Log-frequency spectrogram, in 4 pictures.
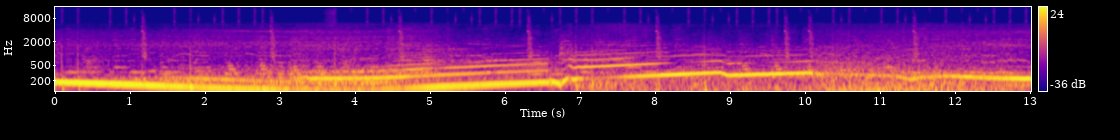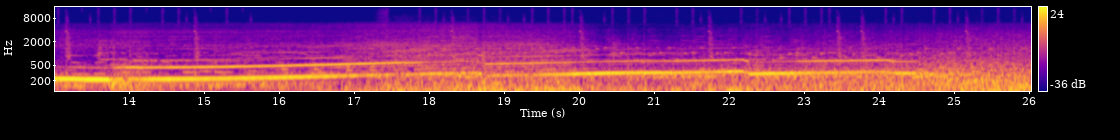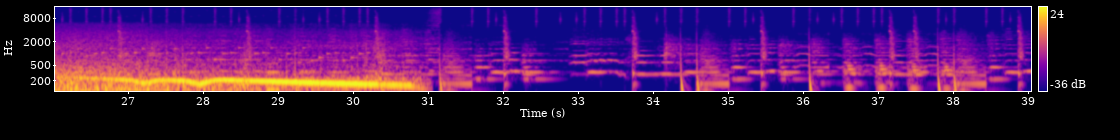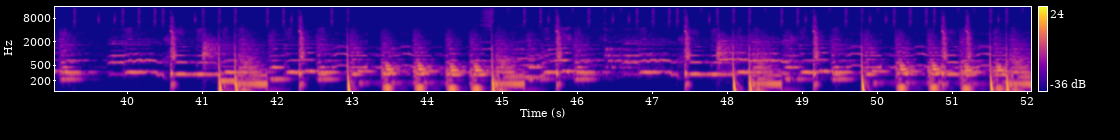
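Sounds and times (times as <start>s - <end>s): racing motorcycle engine: 0.0s - 31.3s.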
